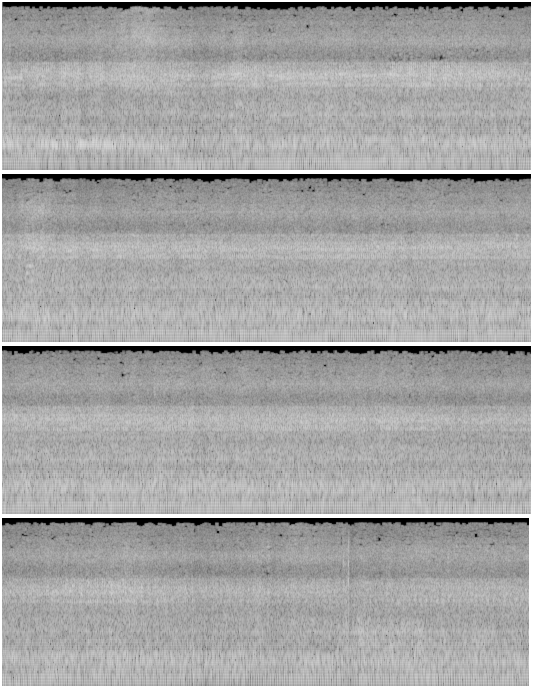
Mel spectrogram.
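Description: A motorcycle engine hums steadily up close, its pitch shifting now and then as it changes speed.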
